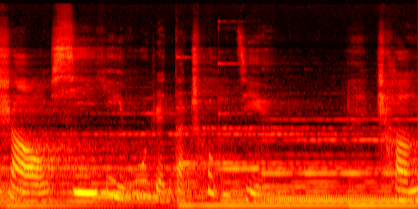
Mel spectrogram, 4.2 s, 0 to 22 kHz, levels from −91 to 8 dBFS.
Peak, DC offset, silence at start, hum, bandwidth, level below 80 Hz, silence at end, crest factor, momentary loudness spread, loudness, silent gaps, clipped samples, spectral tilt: -12 dBFS; under 0.1%; 0 s; none; 20 kHz; -46 dBFS; 0 s; 16 dB; 9 LU; -28 LUFS; none; under 0.1%; -5 dB/octave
